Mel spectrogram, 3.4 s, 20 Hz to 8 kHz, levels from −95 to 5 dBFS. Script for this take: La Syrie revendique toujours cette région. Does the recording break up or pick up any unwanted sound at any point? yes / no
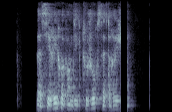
yes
